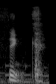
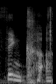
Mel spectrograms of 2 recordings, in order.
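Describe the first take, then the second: First: The word ends with a soft, barely released k. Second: The word ends with a strong, released k sound. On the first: The speaker calls it right. "是think" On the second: The speaker calls it wrong. "the end of the sound is not k it's not think"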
